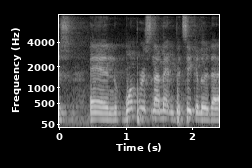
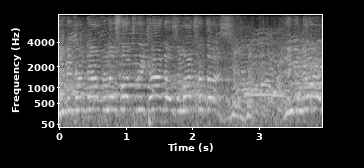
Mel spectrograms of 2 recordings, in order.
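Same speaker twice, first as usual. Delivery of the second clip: rousing union rally; 11 semitones higher, 5 dB louder than usual. Real, not acted. Shouting to onlookers at march.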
